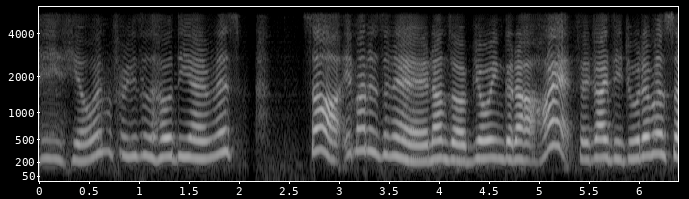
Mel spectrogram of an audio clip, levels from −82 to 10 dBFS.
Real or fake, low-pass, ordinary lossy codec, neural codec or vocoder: fake; 5.4 kHz; none; codec, 16 kHz, 0.2 kbps, FocalCodec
